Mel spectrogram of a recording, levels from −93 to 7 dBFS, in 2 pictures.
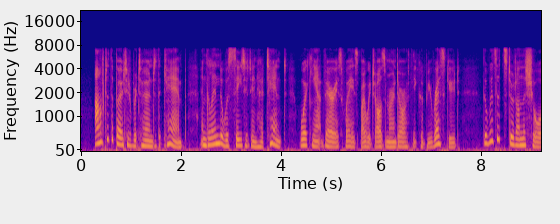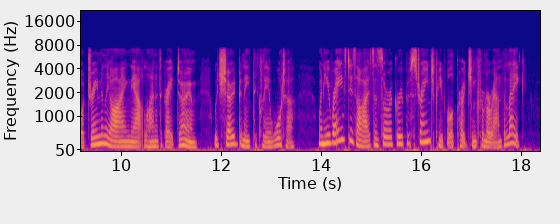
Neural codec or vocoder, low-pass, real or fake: codec, 16 kHz, 8 kbps, FunCodec, trained on LibriTTS, 25 frames a second; 7.2 kHz; fake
